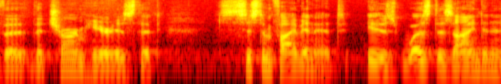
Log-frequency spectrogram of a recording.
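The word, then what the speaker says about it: System V: the letter is V, but it's always been pronounced as 5, as in the Roman numeral 5. Got it. Why we're moving from, forget the system 5, why we're moving from init to systemd.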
